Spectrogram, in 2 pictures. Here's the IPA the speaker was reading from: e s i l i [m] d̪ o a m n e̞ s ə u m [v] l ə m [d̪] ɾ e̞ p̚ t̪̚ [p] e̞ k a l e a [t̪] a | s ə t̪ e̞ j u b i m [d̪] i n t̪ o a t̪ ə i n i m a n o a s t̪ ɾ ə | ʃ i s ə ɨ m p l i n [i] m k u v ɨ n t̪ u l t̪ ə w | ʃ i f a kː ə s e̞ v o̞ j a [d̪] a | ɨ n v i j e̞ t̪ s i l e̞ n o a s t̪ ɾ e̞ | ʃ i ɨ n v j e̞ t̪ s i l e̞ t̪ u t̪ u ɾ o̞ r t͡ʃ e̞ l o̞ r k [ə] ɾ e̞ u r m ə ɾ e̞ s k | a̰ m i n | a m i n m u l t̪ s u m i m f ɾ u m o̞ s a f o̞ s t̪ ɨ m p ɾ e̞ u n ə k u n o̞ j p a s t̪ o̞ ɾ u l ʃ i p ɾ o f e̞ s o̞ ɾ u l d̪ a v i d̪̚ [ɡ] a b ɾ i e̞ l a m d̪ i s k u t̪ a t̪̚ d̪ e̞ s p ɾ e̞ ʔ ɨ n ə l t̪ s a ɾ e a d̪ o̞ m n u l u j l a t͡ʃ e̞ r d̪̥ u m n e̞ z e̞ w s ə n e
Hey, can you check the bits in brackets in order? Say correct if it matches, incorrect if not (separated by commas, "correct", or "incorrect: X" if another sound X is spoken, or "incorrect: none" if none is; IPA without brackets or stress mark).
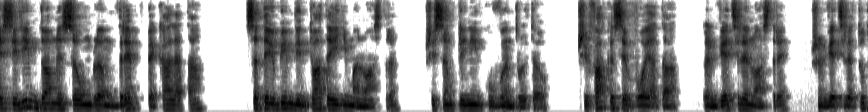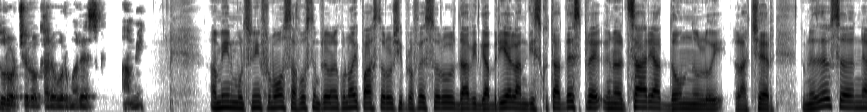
correct, incorrect: b, correct, correct, correct, correct, correct, incorrect: t̪, incorrect: a, correct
